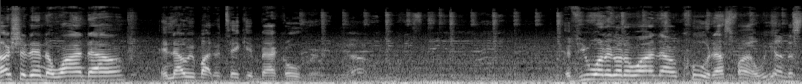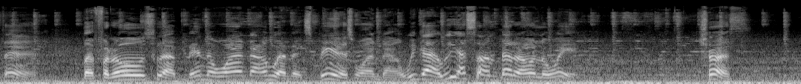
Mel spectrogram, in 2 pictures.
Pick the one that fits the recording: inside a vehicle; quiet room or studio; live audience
inside a vehicle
